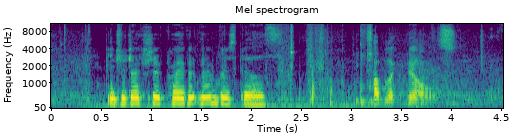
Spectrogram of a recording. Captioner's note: speaking French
